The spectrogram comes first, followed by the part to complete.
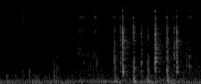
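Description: Keys of a round-keyed desktop calculator clicking in a quick run in the second half, as a subtraction of 10 is keyed in.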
